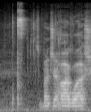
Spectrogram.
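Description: Silver coins clinking and jingling together at close range, a quick metallic clatter followed by a denser run of ringing chinks, with someone talking over part of it.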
